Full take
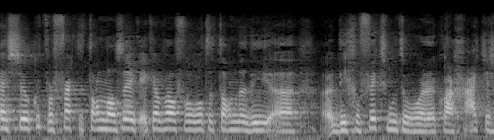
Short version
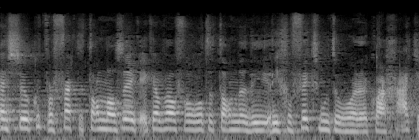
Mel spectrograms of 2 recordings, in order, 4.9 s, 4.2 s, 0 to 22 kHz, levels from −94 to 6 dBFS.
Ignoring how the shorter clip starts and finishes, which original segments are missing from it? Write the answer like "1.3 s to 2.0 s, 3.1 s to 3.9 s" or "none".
2.7 s to 3.4 s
